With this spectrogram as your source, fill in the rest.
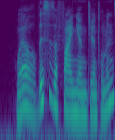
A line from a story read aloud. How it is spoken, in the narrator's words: said Mr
